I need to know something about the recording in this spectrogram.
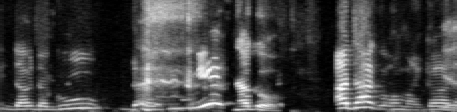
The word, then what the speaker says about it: Dagoe: Dago.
